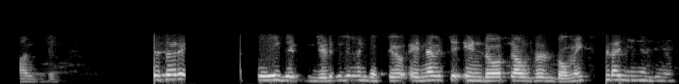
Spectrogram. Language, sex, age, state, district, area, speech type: Punjabi, male, 30-45, Punjab, Barnala, rural, conversation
